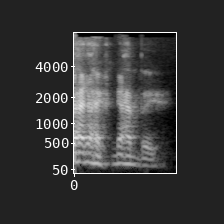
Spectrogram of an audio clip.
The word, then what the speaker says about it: Nambu: I thought you just mispronounced bamboo. Sorry. – No, Nambu.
